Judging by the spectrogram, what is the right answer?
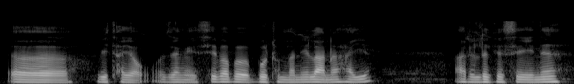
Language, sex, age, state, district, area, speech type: Bodo, male, 30-45, Assam, Udalguri, urban, spontaneous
